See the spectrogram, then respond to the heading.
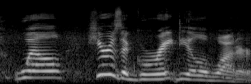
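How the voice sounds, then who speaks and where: In a put-on character voice, a woman speaks at a moderate pace with a high pitch. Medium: read story.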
